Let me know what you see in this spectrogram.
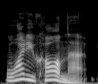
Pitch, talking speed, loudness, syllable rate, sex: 160 Hz, 365 wpm, -15 LUFS, 7.5 syllables/s, male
